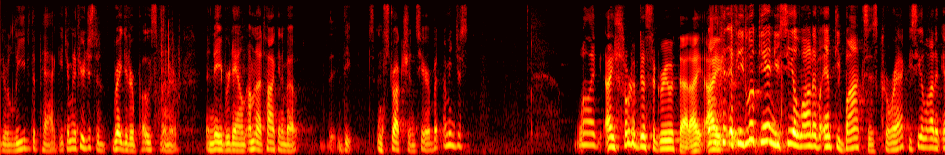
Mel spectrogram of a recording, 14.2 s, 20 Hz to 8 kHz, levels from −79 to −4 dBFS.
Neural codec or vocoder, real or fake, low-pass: none; real; 7.2 kHz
